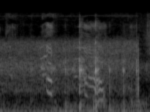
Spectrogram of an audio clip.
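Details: Blue and tan female and black and tan male French Bulldog puppies indoors, giving faint high whimpers and short yips scattered through a quiet background.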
